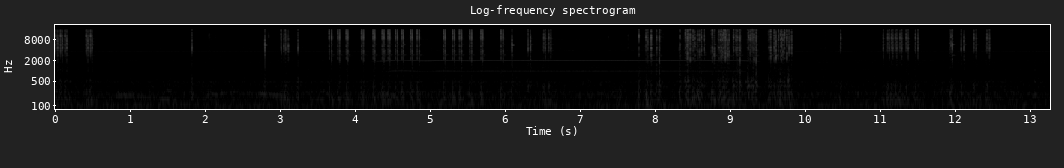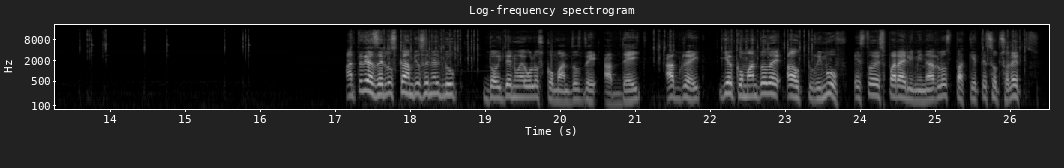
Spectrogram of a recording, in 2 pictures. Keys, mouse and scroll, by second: 0.0-0.1 typing, 0.1 Down, 0.4 Down, 0.5 Down, 3.0 Up, 3.0 Up, 3.6 ctrl+k, 3.7 ctrl+k, 4.3 ctrl+k, 4.6 ctrl+k, 4.7 ctrl+k, 5.1 ctrl+k, 5.3 ctrl+k, 5.4 ctrl+k, 5.5 ctrl+k, 5.7 ctrl+k, 5.9 ctrl+k, 6.3 Right, 6.5 Delete, 6.6 Delete, 7.9-12.6 typing, 13.7 ctrl+o, 13.9 Return, 15.8 ctrl+x, 17.4-19.7 typing, 21.0-26.5 typing.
